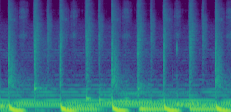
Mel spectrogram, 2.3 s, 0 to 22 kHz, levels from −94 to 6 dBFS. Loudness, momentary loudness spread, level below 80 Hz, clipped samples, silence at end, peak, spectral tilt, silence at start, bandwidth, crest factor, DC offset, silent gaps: -20 LUFS; 3 LU; -20 dBFS; under 0.1%; 0 s; -6 dBFS; -7 dB/octave; 0 s; 20 kHz; 10 dB; under 0.1%; none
